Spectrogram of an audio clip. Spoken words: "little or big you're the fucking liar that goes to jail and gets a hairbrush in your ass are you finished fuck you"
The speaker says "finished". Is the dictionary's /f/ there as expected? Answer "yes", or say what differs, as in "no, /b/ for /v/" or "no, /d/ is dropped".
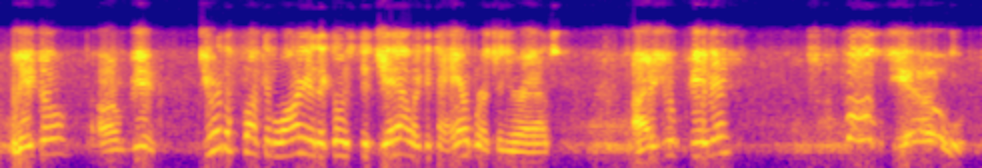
no, /p/ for /f/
